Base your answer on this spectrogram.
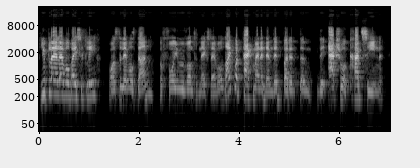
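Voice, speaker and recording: A man's voice: on the high side, expressive, fast talker, bright, forceful tone, lo-fi sound. A man hosting a casual discussion, explaining things in a rambling, informal way. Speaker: podcast host. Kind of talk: casual video game history discussion.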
